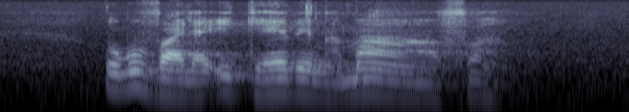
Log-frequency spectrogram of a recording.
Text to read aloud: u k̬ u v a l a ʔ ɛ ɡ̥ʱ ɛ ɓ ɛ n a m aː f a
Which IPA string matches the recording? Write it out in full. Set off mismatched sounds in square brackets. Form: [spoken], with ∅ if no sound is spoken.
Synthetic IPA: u k̬ u v a l a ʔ [i] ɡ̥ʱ ɛ ɓ ɛ [ŋ] a m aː f a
